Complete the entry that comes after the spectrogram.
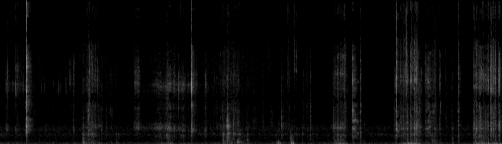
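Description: A metal knife blade scrapes and carves curls and flakes from the edges of a dry, solid, palm-sized rectangular bar of green soap held in the hand. The result is a series of short, dry, bright scraping and crackling strokes with quick decay, separated by brief pauses.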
